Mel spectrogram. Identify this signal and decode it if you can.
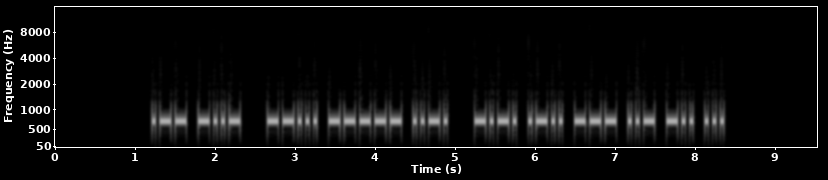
Morse code, heard as a keyed tone, about 25 wpm, 700 Hz. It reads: WX 70F CLOUDS
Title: K1USN SST QSO Practice 25wpm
